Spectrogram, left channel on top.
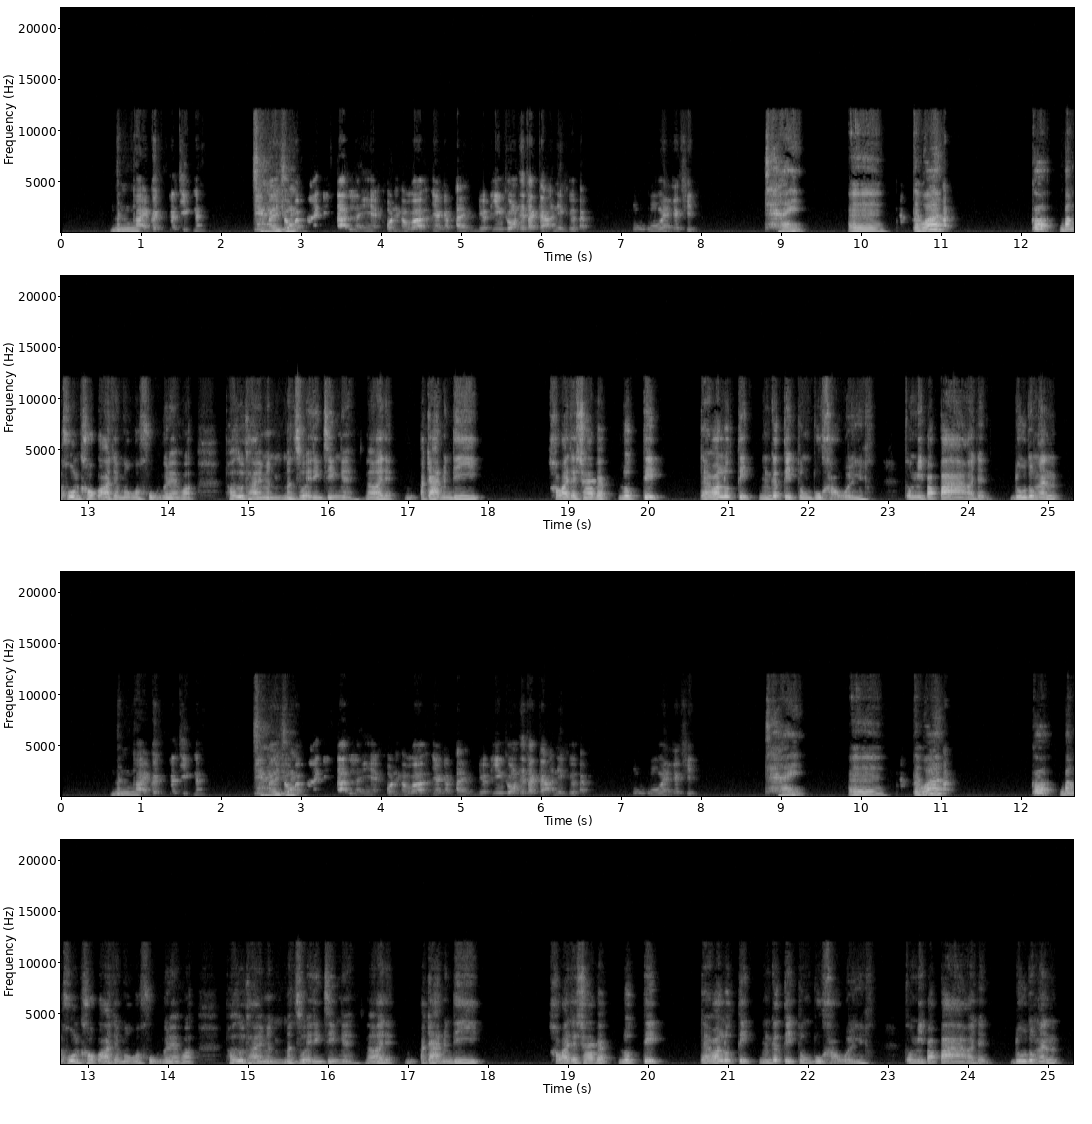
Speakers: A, on the left; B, on the left.
A: มัน
B: ใช่ก็ก็จริงนะ
A: <laughs>
B: พี่ไปช่วงแบบปลายซีซั่นอะไรเงี้ยคนเขาก็อยากจะไปเยอะยิ่งช่วงเทศกาลนี่คือแบบ
A: ใช่ใช่
B: โอ้โหอยากะคิด
A: ใช่เออแต่ว่า
B: หาสาหัส
A: ก็บางคนเขาก็อาจจะมองว่าคุ้มก็ได้เพราะเพราะสุดท้ายมันมันสวยจริงๆไงแล้วอาจจะอากาศมันดี เขาอาจจะชอบแบบรถติด
B: อืม
A: แต่ว่ารถติดมันก็ติดตรงภูเขาอะไรเงี้ยก็มีป่าๆก็อาจจะดูตรงนั้น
